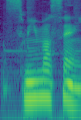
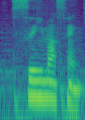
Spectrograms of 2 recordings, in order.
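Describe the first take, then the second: First: The second syllable is a clear 'mi'. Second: The second syllable is reduced to 'i'. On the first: "Alex said すみません in dialogue" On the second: "we often say すいません because it's easier to pronounce"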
